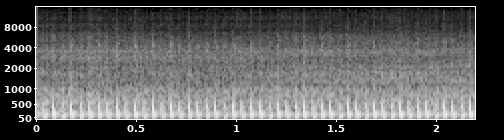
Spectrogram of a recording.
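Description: A racing lawn mower engine with a two-speed transmission runs loud and close, spinning the belt without reaching full throttle, in a rapid, even, pulsing chug that holds steady throughout.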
